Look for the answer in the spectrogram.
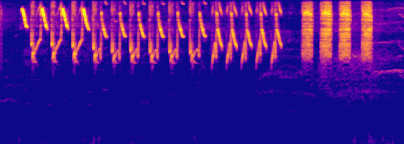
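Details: Caged European goldfinch singing in a red cage: a rapid run of repeated sharp, high twittering notes for about two and a half seconds, then several harsh, buzzy bursts.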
